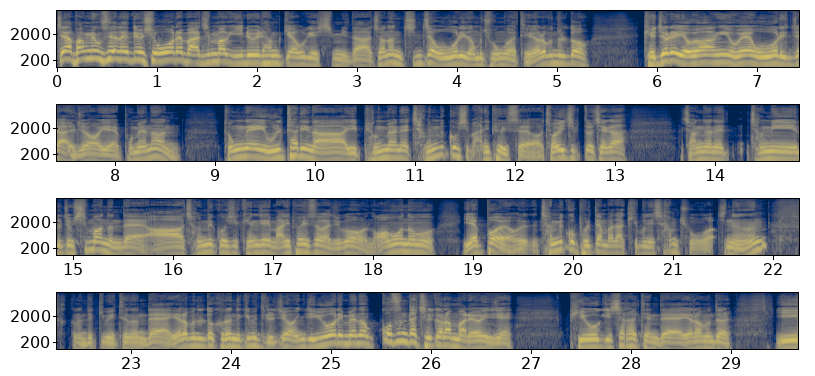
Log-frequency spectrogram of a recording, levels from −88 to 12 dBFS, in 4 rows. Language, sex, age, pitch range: Korean, male, 40-59, 120-150 Hz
